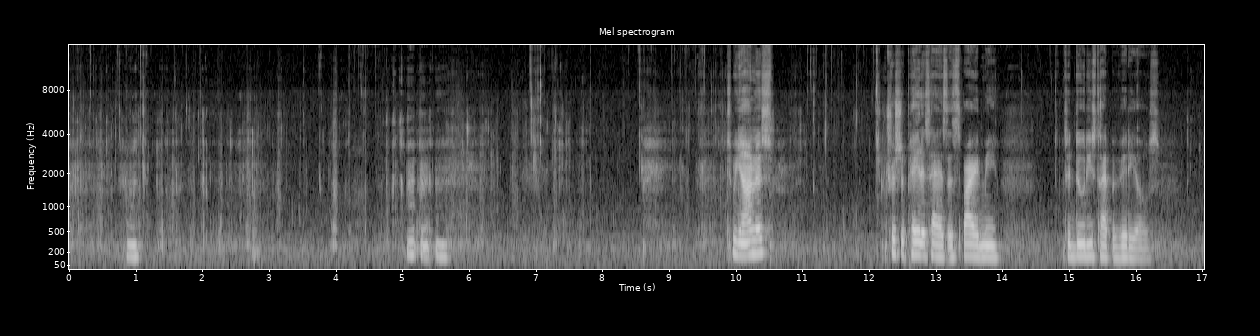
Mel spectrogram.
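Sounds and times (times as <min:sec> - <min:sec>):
person chewing food: 0:00.0 - 0:09.9, 0:10.7 - 0:12.3
person humming: 0:05.0 - 0:05.8.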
